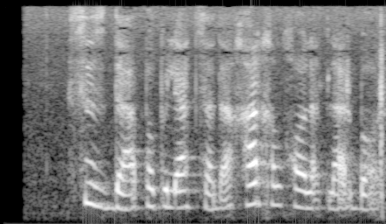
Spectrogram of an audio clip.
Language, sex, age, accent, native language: Uzbek, female, 12-17, Qashqadaryo, Uzbek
